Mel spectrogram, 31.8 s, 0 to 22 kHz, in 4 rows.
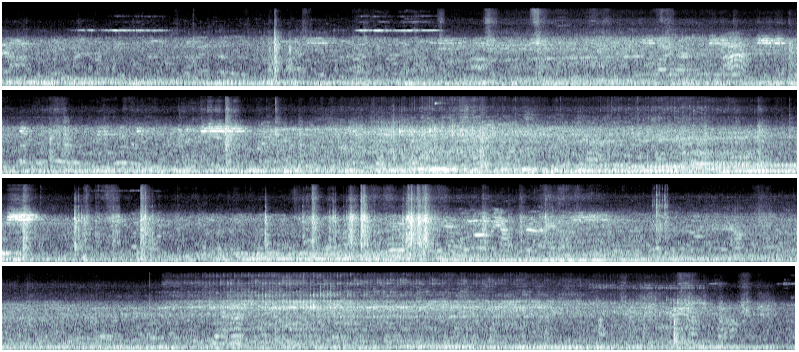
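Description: Indistinct voices talking throughout over a low steady hum. A few sharp knocks and clicks come from the HP LaserJet Pro 400 printer being handled, the loudest about 16 and 20 seconds in.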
